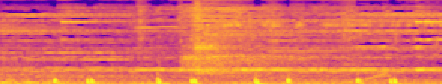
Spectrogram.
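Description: Background music built on a low double pulse like a heartbeat, about once a second, over a steady held tone.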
